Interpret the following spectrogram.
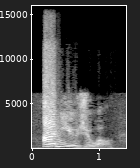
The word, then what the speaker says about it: unusual: Put your hand on your throat and feel for the vibration in the second syllable. U-ju-o. Now put it together. Usual. Usual. Like that. Okay, now try unusual.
